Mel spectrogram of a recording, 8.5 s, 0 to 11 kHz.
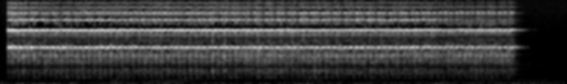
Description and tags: violin tremolo G5
violin, tremolo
